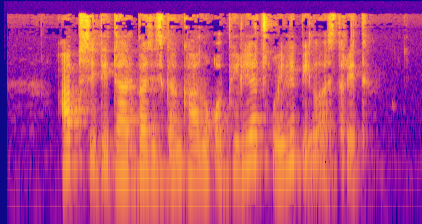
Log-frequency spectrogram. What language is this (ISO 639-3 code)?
kat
